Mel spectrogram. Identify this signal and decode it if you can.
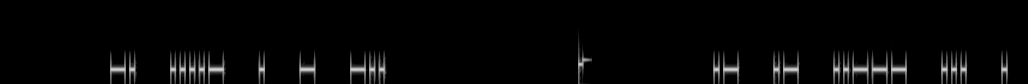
Morse code, heard as a keyed tone, about 25 wpm, spaced as for 16 wpm, 700 Hz. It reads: N4ETD AA2SE
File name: Lesson 15g - Number 5 - Call Signs 25wpm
